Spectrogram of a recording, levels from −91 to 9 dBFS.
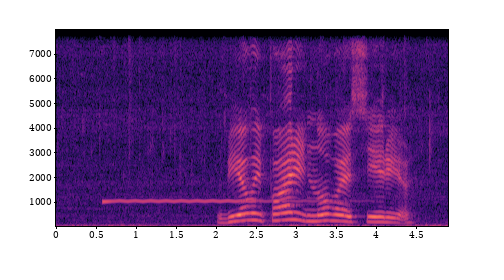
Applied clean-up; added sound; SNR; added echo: none; Keyboard (musical) + Thunder; 12 dB; none.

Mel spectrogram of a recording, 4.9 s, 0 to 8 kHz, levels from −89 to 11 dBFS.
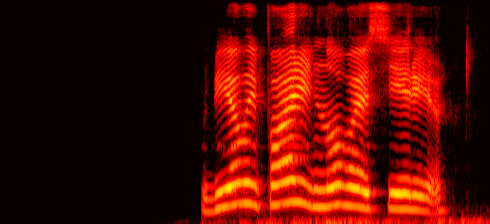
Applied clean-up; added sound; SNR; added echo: neural mask model DeepFilterNet 3.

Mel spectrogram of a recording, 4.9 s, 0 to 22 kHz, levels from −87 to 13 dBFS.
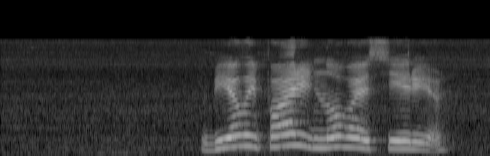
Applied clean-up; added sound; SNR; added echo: none; none; none; none.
